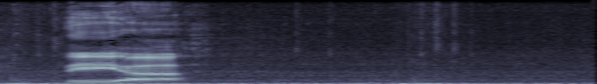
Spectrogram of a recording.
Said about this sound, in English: But anyway, being crowded in traffic here. Some brave lady is trying to cut in on it.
